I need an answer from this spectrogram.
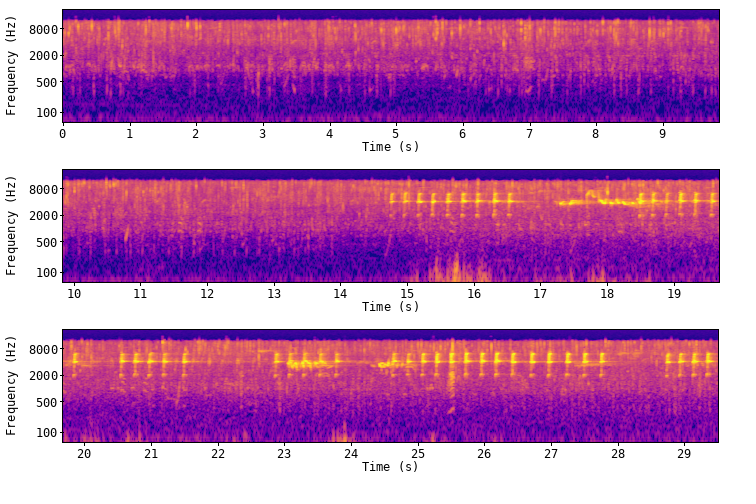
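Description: Faint running water, then from about halfway in an animal's high, rapid ticking calls in repeated short trains of about ten a second, with a few low thumps.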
